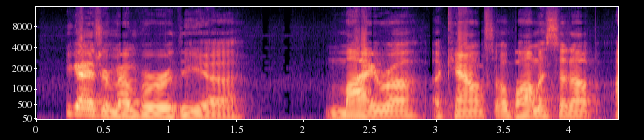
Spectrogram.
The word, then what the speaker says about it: MyRA: You guys remember the MyRA accounts Obama set up? I remember doing at least a couple of videos on this when they first came out. MyRA, like MyRA, is how they pronounce it.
